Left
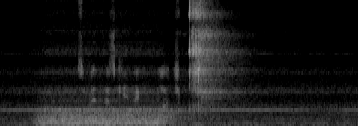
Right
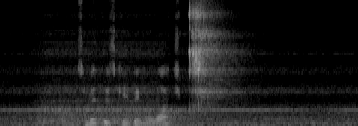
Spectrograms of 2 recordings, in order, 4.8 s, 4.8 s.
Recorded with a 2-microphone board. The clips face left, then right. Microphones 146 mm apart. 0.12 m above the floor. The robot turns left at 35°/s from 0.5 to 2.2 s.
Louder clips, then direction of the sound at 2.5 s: Right 1 dB; 5° left (ahead or behind).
